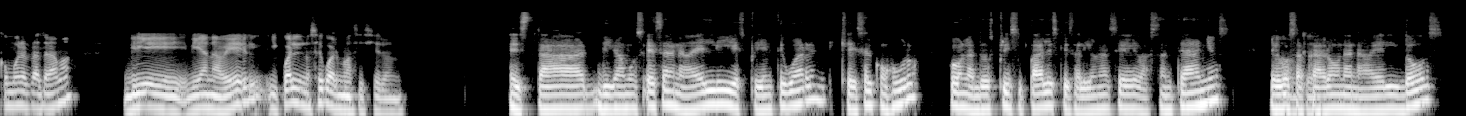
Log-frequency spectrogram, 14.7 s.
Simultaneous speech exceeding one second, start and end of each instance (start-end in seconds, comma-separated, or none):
none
